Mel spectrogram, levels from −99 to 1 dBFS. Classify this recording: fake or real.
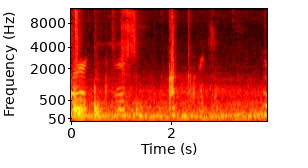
real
